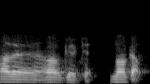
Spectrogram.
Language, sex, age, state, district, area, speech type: Malayalam, male, 18-30, Kerala, Idukki, rural, conversation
